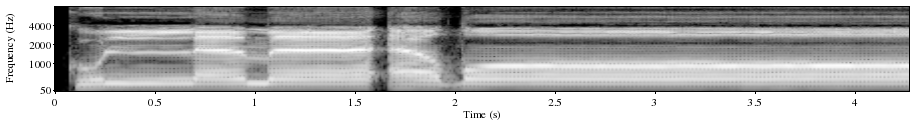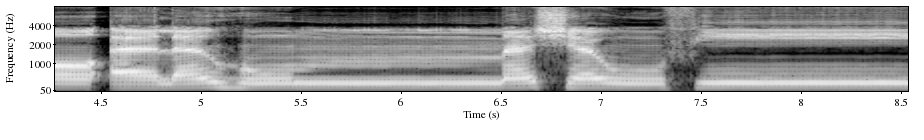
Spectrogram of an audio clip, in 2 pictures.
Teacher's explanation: And you do that by making sure that you're pushing enough air out so that the ha will be audible at the end of the word, especially when it has sukun at the end of the word, like in this situation.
